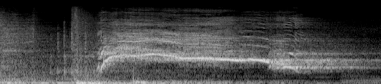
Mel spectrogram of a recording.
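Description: A woman lets out one long, loud, high-pitched scream lasting nearly two seconds, its pitch sliding gently downward before it breaks off, preceded by a brief burst of thumping noise.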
